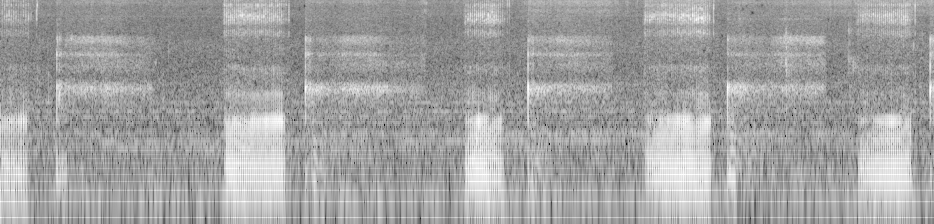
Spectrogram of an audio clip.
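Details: Sleeping Boston Terrier snoring indoors: loud, rough harmonic-rich snores roughly every two to three seconds, each lasting about half to one second, separated by quieter wheezy breaths; five snores heard.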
